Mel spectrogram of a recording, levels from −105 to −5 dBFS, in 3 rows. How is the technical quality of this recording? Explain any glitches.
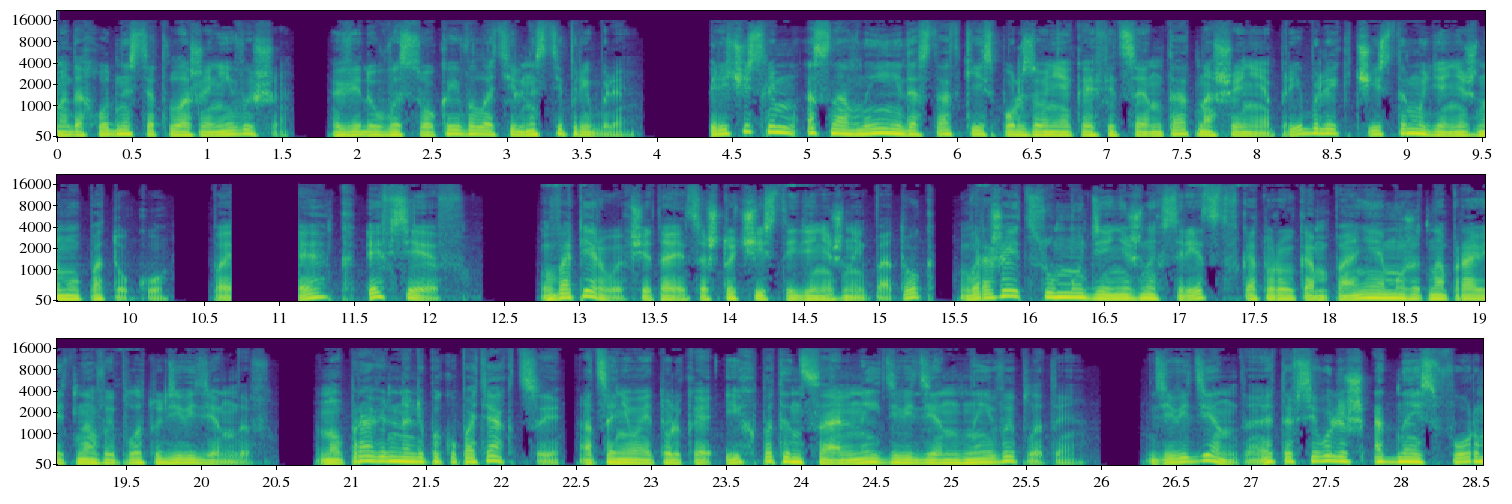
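One playback fault affects the speech. At 10.67 s, after "к чистому денежному потоку", a rebuffering stall empties the player's buffer: silence lasts until 11.13 s, then speech resumes exactly where it stopped, adding 0.46 s without losing content.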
